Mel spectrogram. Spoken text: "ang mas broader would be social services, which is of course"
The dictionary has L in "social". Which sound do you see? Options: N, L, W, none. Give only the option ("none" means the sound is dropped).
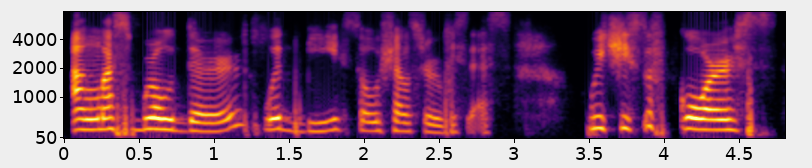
L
